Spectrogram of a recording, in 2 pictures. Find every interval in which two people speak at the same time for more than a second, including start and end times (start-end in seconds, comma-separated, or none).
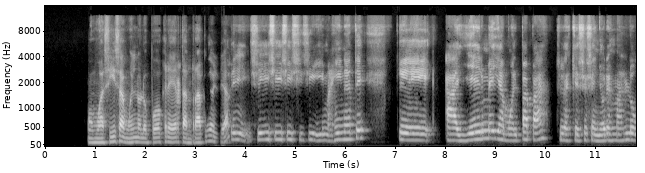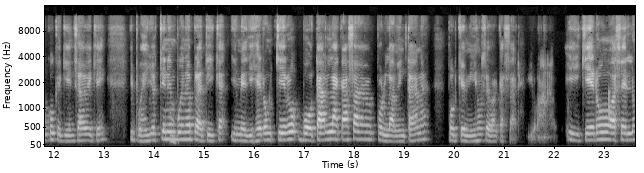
none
